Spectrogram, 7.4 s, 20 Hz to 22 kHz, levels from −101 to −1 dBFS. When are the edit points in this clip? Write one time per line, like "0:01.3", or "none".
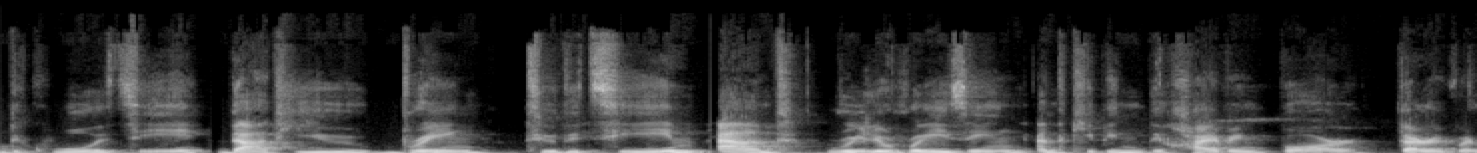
none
